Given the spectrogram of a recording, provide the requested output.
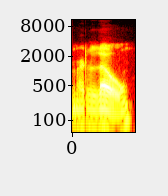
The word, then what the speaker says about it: Merlot: The T is silent, pronounced Merlot.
